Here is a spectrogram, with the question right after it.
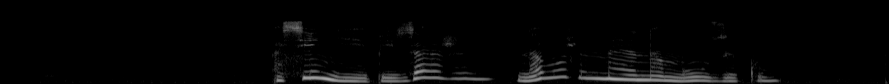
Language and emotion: Russian, sad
